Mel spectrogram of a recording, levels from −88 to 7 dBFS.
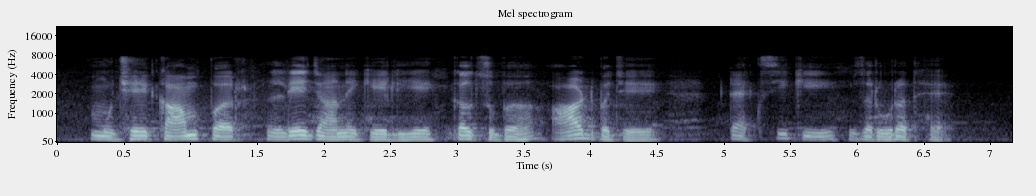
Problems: constant background noise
